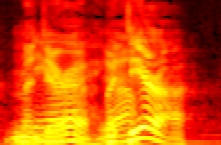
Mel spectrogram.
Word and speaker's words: Madeira: How do you say it? – Madeira. – Am I saying that right? – You just nailed it.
